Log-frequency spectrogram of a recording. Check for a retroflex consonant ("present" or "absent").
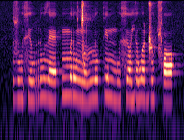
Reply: present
